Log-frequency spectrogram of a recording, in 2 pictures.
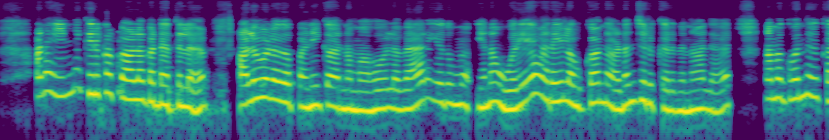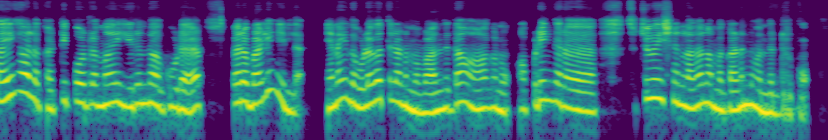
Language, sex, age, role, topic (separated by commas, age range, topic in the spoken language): Tamil, female, 30-34, guest, இயற்கையோடு நேரம் கழிப்பது உங்கள் மனநிலையை எப்படி மாற்றும்?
